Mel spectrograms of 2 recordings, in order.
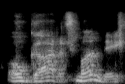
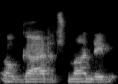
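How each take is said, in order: First: It sounds eager and full of excitement. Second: It sounds weary and full of dread.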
